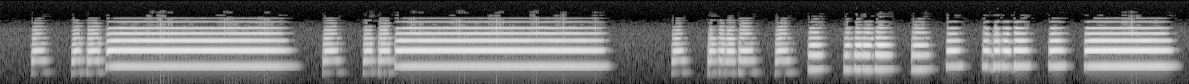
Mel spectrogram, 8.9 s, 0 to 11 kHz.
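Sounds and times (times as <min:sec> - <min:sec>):
military bugle call: 0:00.2 - 0:08.9.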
